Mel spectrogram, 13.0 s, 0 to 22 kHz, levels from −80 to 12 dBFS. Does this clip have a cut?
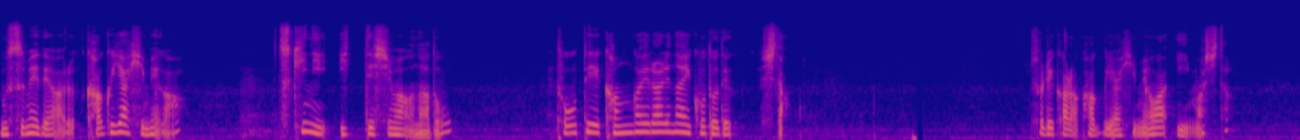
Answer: no; 0 cuts

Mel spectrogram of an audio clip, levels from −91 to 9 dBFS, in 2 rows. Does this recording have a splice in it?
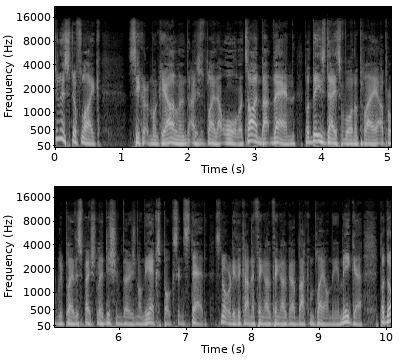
yes; 3 cuts; at 3.7 s, 7.4 s, 8.3 s

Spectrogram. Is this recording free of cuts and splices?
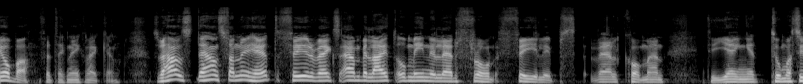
no; 1 cut; at 2.3 s

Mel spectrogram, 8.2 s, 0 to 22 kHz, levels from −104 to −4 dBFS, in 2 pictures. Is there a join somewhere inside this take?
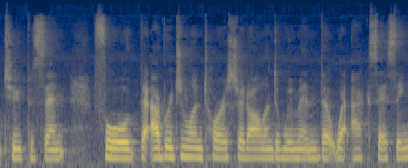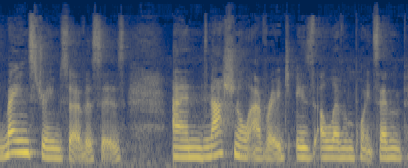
no; 0 cuts

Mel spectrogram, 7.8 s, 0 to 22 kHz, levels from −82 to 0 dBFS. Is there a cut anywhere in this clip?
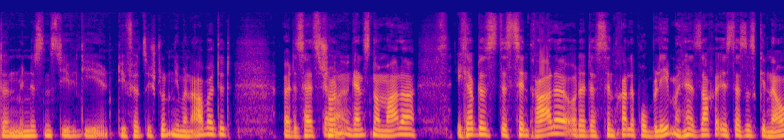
no; 0 cuts

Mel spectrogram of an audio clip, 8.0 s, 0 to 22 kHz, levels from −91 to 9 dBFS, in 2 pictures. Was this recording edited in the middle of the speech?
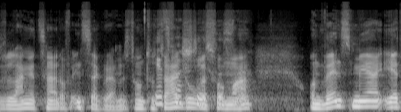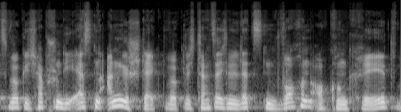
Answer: no; 0 cuts

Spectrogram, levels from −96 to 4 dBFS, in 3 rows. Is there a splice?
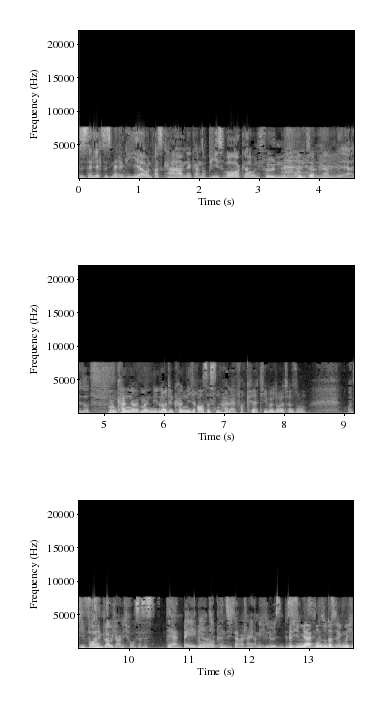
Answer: no; 0 cuts

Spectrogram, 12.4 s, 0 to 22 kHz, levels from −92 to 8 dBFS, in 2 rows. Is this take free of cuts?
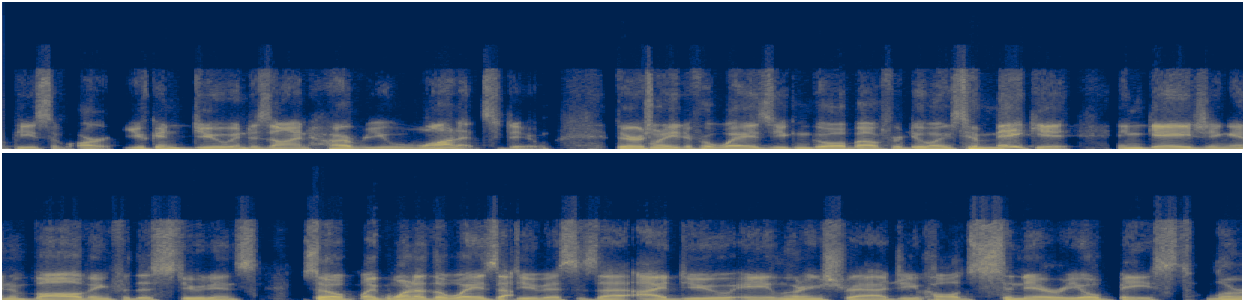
no; 4 cuts; at 3.2 s, 4.8 s, 8.8 s, 10.8 s

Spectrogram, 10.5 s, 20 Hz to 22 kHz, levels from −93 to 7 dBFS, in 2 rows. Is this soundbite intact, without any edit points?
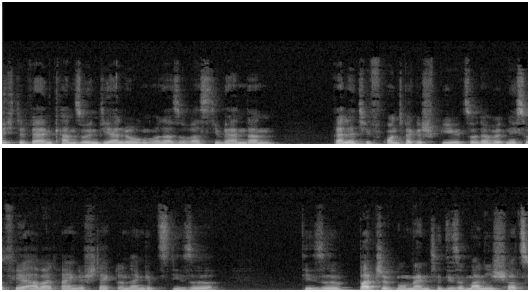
yes; 0 cuts

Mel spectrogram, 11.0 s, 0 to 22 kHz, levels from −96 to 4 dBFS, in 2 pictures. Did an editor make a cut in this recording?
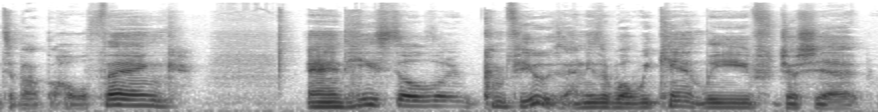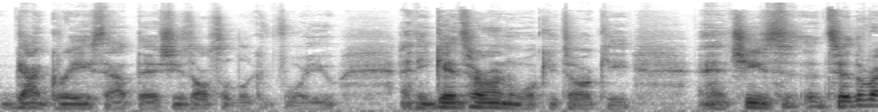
no; 0 cuts

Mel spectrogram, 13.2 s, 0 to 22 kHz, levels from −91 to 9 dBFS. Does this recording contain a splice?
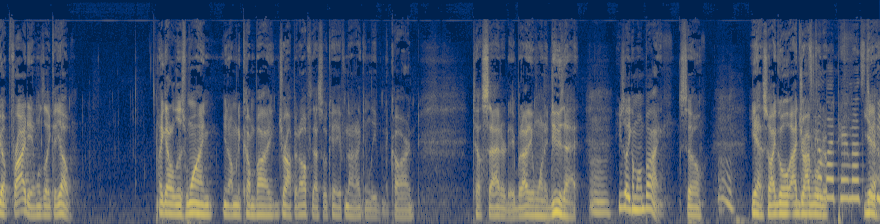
yes; 1 cut; at 9.5 s

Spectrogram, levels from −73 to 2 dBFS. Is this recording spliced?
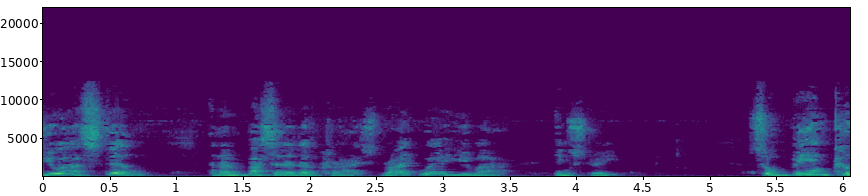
yes; 1 cut; at 3.9 s

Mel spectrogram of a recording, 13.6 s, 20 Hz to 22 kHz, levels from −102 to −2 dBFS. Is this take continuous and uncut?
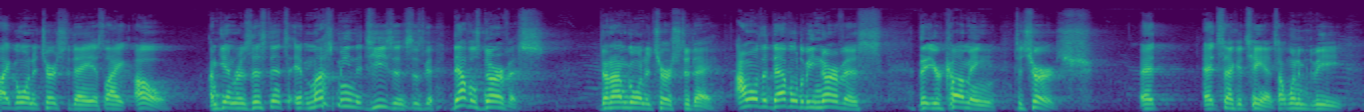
no; 1 cut; at 7.2 s

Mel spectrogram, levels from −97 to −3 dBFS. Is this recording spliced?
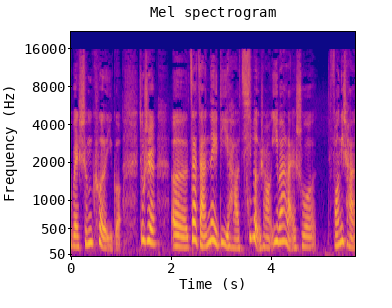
no; 0 cuts

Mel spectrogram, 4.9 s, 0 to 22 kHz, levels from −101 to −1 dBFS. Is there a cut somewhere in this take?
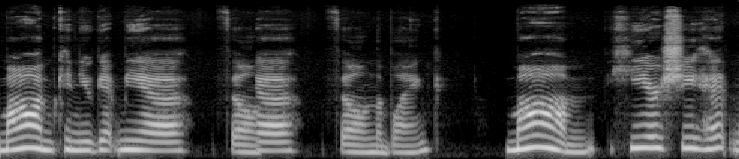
yes; 2 cuts; at 1.7 s, 3.2 s

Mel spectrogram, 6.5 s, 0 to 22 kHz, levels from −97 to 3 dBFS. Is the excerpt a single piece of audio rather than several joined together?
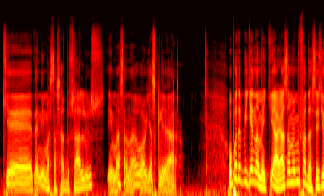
yes; 0 cuts

